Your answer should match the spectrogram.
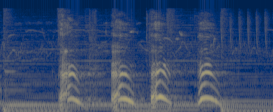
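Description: A dog barking four times in quick succession, about a third of a second apart, over light background music.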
